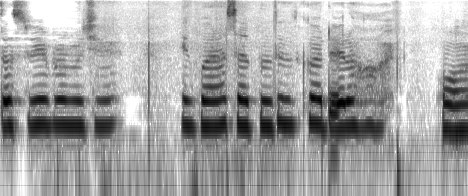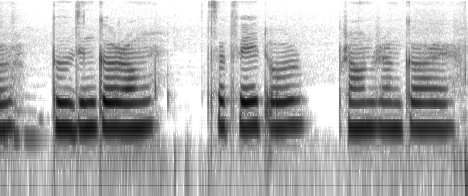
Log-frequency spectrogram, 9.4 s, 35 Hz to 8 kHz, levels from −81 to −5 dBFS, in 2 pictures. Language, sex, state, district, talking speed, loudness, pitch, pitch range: Hindi, female, Arunachal Pradesh, Papum Pare, 135 wpm, -16 LUFS, 240 Hz, 230-245 Hz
